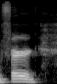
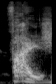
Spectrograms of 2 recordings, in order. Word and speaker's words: Feige: of, like Star Wars, Mando and everything, Kevin Ferg. And so, or Fergie or whatever. Feige.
